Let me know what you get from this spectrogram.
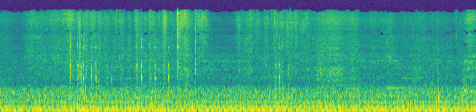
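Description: Car engine idling, a steady low rumble heard from inside the cabin, with a few faint clicks about one to three seconds in.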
